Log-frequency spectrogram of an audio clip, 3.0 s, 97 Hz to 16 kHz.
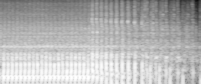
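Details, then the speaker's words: Cub Cadet 3X 30-inch snowblower, after carburetor cleaning of three clogged jets fixed running only on choke: even, rapid putter at low idle, no surging, then beats slow and fade at shutdown; runs beautifully, problem solved. "Done. This Cub Cadet 3X now runs beautifully. Problem solved."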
